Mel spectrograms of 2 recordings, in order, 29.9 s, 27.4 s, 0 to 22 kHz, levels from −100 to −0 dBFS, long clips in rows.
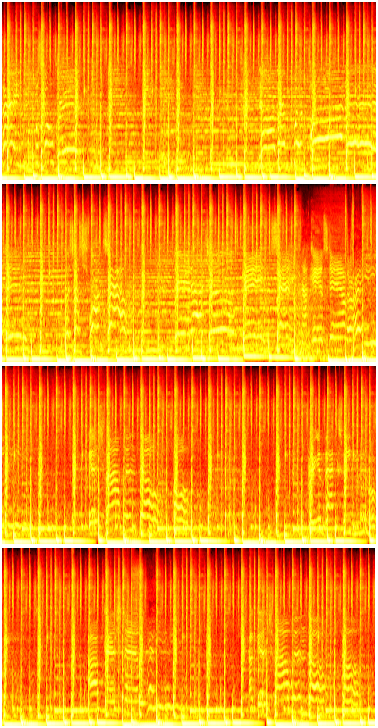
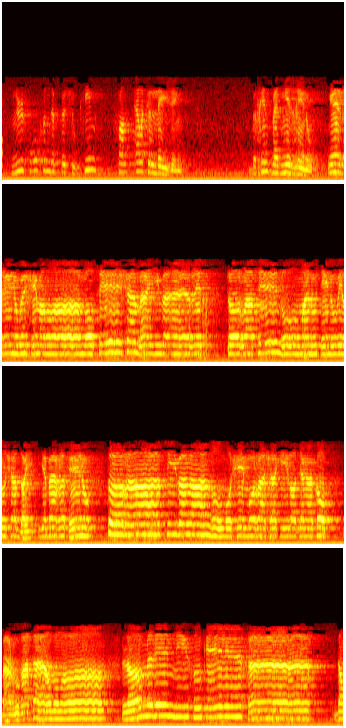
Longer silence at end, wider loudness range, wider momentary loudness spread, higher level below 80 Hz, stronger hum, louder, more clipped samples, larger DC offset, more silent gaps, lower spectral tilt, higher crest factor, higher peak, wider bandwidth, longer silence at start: about the same, 0 s vs 0 s; second, 1 LU vs 15 LU; second, 2 LU vs 17 LU; first, -10 dBFS vs -46 dBFS; neither; first, -9 LUFS vs -20 LUFS; first, 0.3% vs under 0.1%; second, under 0.1% vs 1%; neither; second, -4 dB/octave vs -9.5 dB/octave; second, 8 dB vs 16 dB; first, 0 dBFS vs -4 dBFS; first, over 20 kHz vs 4 kHz; about the same, 0 s vs 0 s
